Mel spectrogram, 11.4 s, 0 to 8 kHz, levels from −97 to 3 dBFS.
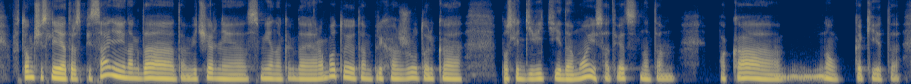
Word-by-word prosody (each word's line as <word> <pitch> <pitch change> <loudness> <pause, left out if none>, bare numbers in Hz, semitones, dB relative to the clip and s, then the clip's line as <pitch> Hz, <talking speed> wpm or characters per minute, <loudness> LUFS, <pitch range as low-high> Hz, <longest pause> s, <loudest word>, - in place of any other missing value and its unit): В - - -16
том 165 0 +5
числе 160 -2 +3
и - - +10
от 135 0 +5
расписания: 180 - +2
иногда 140 -3 +3
там - - -3
вечерняя 130 -2 0
смена, 130 -1 -2
когда 130 -3 -2
я 125 - +1
работаю, 155 +1 +1
там 135 -4 -3
прихожу 135 +1 -1
только 135 -2 -1 0.5
после 130 0 -1
9 130 +2 -1
домой 130 +9 +2
и, - - +1
соответственно, 140 -3 -3
там - - -6 0.5
пока, 135 -2 +1
м, - - -5 0.5
ну, 130 -6 -1 0.2
какие-то 60 0 -5
135 Hz, 135 wpm, -24 LUFS, 125-145 Hz, 0.5 s, и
